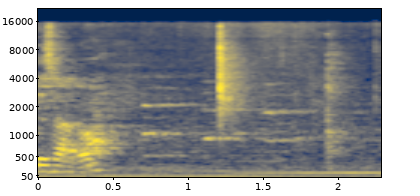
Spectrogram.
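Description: A man's voice trails off, then a single sharp click a little past a second in, followed by a low steady hum.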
